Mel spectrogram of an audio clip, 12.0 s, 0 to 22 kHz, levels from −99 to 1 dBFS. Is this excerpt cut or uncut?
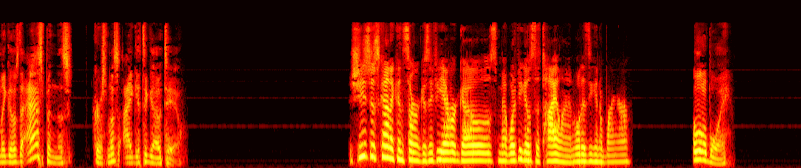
uncut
